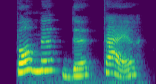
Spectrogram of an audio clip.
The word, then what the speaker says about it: pomme de terre: Pomme de terre.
